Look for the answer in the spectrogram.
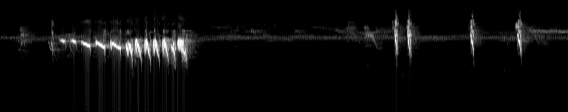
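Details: Lined seedeater singing in the wild: a quick series of buzzy, slightly falling notes forming a one-second trill, followed by a few isolated high sharp chips, with a continuous thin high hum behind.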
